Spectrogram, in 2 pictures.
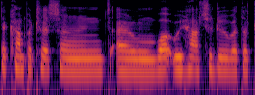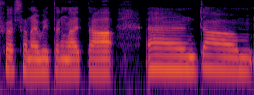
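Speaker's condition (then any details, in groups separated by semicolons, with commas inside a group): Hearing impairment with speech impairment; attended deaf camp in childhood; does not sound like others, speech and hearing impairments sometimes affect talking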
